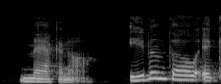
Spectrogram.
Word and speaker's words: Mackinac: The word is pronounced Mackinac no matter if it ends with an A-C or an A-W, and it means great connection to land or place.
